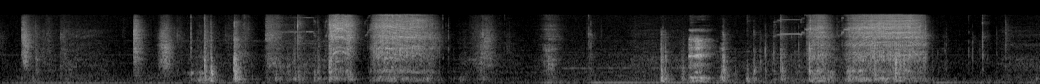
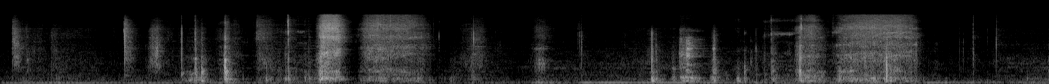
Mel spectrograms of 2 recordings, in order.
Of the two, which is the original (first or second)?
first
